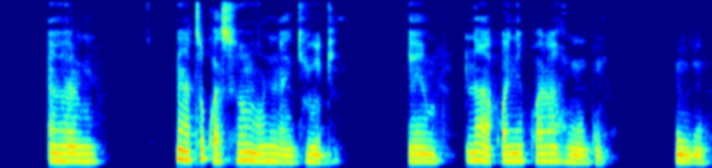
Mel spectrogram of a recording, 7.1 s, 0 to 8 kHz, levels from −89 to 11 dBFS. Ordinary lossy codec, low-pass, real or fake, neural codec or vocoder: none; none; fake; codec, 16 kHz, 2 kbps, FreqCodec, larger model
